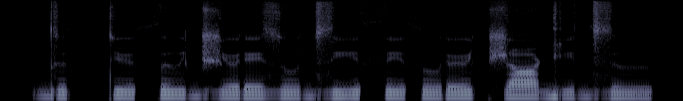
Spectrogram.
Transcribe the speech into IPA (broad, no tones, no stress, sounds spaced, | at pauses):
d ɯ tː y θ ɯ d͡ʒ ø ɾ e z u d͡z i θ i θ u ɾ ø t͡ʃ ɑ ɡ i d͡z ɯ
